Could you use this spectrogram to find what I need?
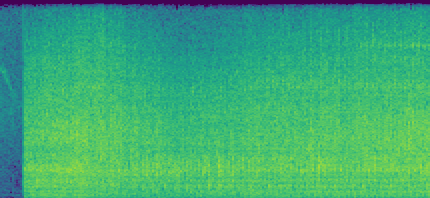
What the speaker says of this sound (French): les hyperacousiques, on va entendre la voiture de cette manière.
